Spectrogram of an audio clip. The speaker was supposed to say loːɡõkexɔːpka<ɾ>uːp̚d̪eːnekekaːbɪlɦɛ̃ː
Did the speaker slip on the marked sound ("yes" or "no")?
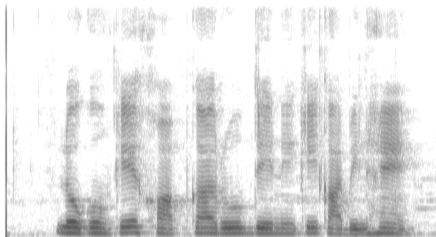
no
